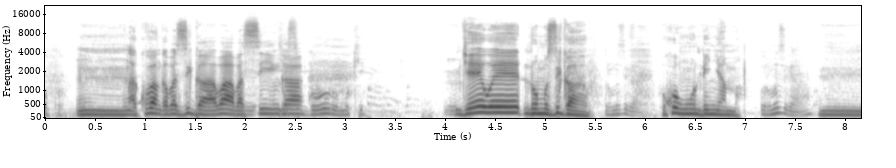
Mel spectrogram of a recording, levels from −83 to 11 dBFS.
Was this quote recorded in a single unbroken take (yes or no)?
yes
